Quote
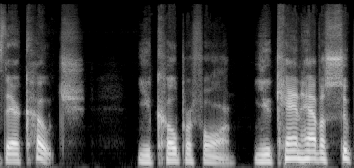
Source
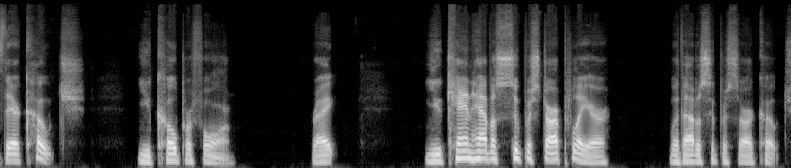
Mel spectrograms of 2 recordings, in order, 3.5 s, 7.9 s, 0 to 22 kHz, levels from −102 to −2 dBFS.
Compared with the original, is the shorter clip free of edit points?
no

